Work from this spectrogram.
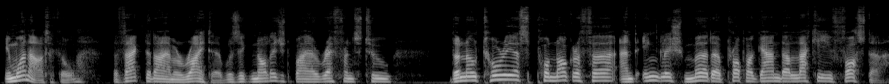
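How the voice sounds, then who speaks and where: An actor playing an accused English writer in a radio reading, formal, precise and deadpan as he recounts slanders. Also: on the high side, a little fast, no echo, studio quality, close to an everyday voice. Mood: dry, ironic. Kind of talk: dramatised reading from a novel.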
